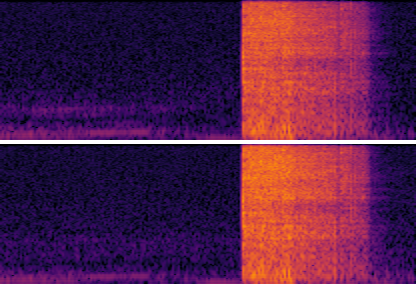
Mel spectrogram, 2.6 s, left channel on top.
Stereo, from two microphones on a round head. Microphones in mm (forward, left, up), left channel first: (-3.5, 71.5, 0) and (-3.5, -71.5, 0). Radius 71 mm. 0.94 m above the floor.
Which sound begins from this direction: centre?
A hiss, at 1.5 s.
